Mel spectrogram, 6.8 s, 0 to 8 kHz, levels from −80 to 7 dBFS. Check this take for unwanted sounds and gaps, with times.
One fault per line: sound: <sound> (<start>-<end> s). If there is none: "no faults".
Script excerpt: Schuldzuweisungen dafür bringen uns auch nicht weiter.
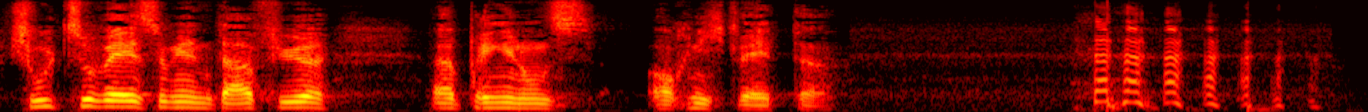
sound: laugh (5.4-6.6 s)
